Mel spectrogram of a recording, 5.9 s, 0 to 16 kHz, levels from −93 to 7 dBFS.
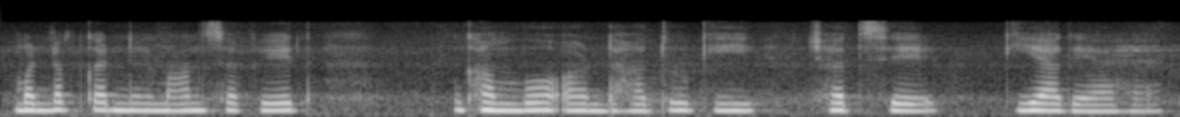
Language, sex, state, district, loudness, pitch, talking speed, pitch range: Hindi, female, Jharkhand, Palamu, -16 LUFS, 225 Hz, 130 wpm, 215-230 Hz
